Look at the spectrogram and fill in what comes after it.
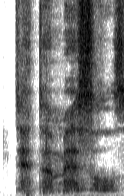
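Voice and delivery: hushed, breathy, secretive whisper, barely voiced. Saying a weapon name again after forgetting the bit: whisper voice. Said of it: "I forgot to do my, um, whisper voice".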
